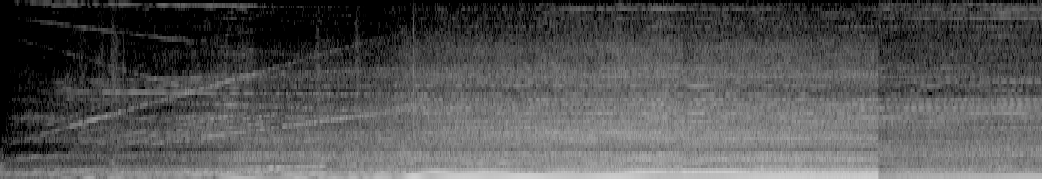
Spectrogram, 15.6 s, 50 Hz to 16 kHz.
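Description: CNC router spindle spinning up: a whine rises in pitch over about six seconds, then holds steady at 24,000 rpm. The cutter is running free above the wood and not yet cutting.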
